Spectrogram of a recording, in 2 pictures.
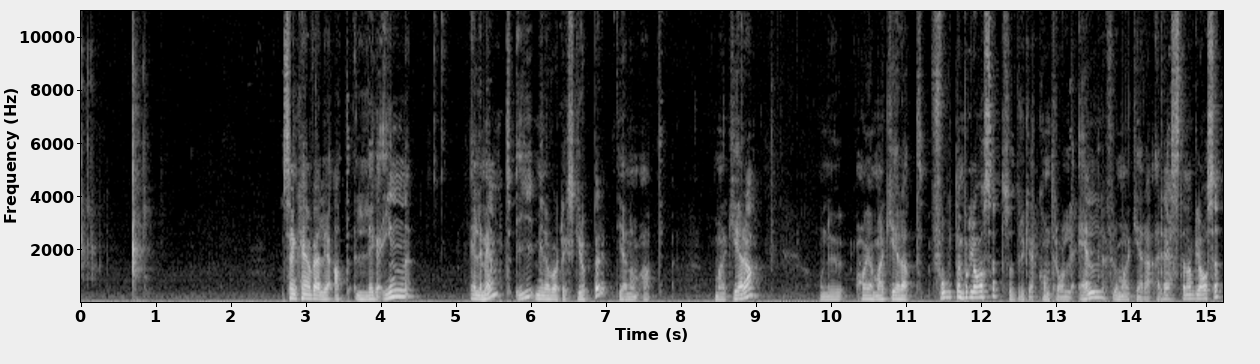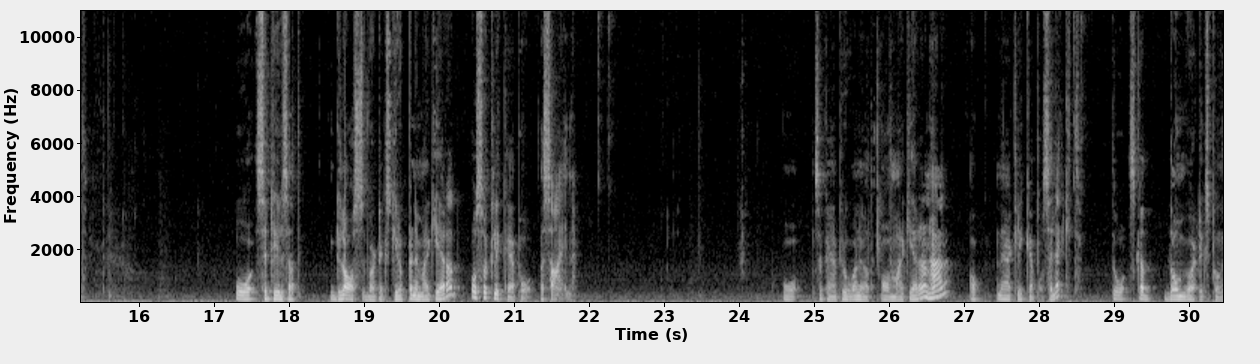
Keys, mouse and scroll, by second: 5.3 click, 8.3 click, 13.8 ctrl+l, 23.4 click, 26.5 alt+a, 29.1 click.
